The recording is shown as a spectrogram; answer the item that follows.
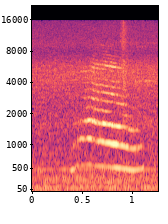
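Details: Cat gazing toward a window, wanting to climb up but too scared, calling its owner: one drawn-out meow lasting under a second, starting low and rising slightly before sliding gently downward, with a rich stack of harmonics.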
